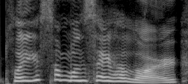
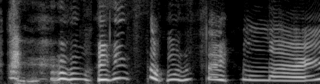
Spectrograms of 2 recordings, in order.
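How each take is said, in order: First: Said in the usual way. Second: Higher, slow, laughing plea to an empty chat; mock pleading. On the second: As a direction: drag out a desperate, laughing beg for someone to answer. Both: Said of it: "I was like".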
